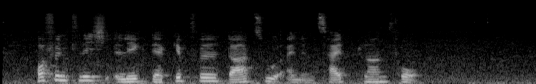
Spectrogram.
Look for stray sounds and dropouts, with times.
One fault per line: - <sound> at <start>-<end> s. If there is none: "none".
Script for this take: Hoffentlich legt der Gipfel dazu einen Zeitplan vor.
none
